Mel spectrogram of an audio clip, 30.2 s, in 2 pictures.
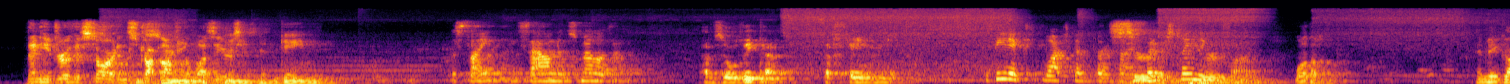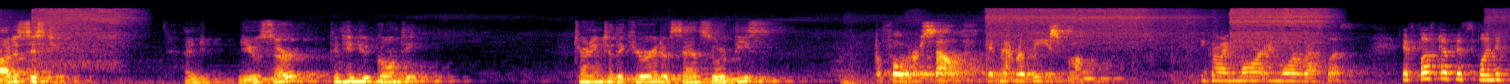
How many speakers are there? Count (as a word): seven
